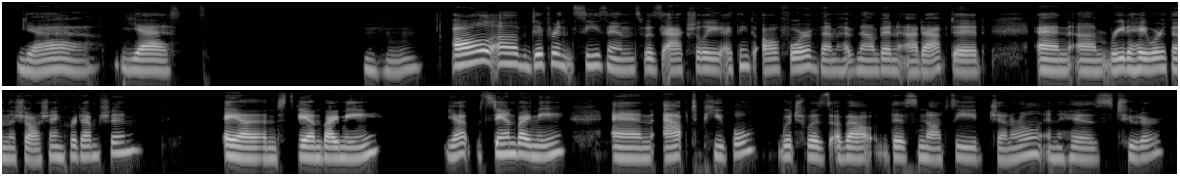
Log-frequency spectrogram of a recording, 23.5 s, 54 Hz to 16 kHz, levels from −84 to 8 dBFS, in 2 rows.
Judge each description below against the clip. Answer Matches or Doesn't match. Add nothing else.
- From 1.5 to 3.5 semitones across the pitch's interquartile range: Matches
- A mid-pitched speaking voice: Matches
